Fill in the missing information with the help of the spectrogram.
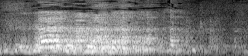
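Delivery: loud high laugh at own joke; big laugh. Acted. Producer laughing at his own quip, loud. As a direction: roar with laughter.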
